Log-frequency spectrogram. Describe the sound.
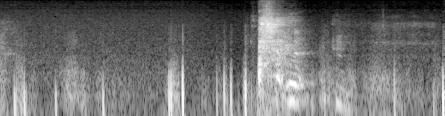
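A single sharp, loud sneeze bursts out midway. Several soft knocks come before it, and quieter rustling follows.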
